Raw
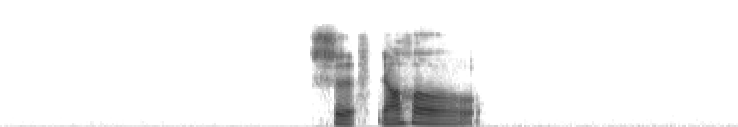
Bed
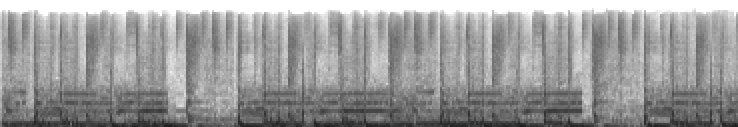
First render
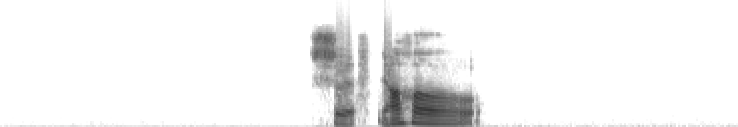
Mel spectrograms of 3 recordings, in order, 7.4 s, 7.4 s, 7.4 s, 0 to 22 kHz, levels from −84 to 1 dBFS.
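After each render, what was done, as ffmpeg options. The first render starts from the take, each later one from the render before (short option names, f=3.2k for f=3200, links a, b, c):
-filter_complex "[0:a]asplit=3[a][b][c];[a]afade=t=out:st=3.34:d=0.02[d];[b]volume=23dB,asoftclip=hard,volume=-23dB,afade=t=in:st=3.34:d=0.02,afade=t=out:st=3.89:d=0.02[e];[c]afade=t=in:st=3.89:d=0.02[f];[d][e][f]amix=inputs=3:normalize=0"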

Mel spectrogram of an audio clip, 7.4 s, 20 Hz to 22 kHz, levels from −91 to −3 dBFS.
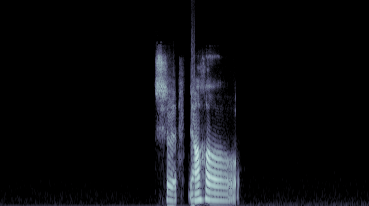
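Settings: -filter_complex "[0:a]asettb=1/sr,asplit=3[a][b][c];[a]atrim=end=3.244[d];[b]atrim=start=3.24:end=3.67,asetpts=PTS-STARTPTS,afade=t=in:d=0.004:c=qsin,afade=t=out:st=0.426:d=0.004:c=qsin,lowpass=3.7k[e];[c]atrim=start=3.666[f];[d][e]acrossfade=d=0.004:c1=hsin:c2=qsin[g];[g][f]acrossfade=d=0.004:c1=qsin:c2=hsin,asettb=1/sr,asplit=3[h][i][j];[h]atrim=end=4.204[k];[i]atrim=start=4.2:end=4.66,asetpts=PTS-STARTPTS,afade=t=in:d=0.004:c=qsin,afade=t=out:st=0.456:d=0.004:c=qsin,tremolo=f=50:d=0.519[l];[j]atrim=start=4.656[m];[k][l]acrossfade=d=0.004:c1=hsin:c2=qsin[n];[n][m]acrossfade=d=0.004:c1=qsin:c2=hsin"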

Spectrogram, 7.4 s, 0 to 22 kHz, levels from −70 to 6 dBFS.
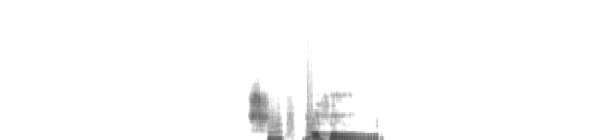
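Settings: -af "bandreject=f=1.6k:w=6.5"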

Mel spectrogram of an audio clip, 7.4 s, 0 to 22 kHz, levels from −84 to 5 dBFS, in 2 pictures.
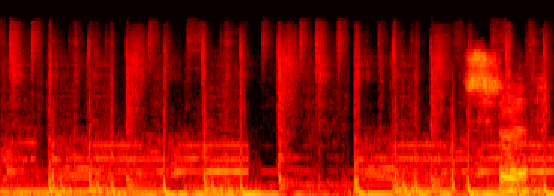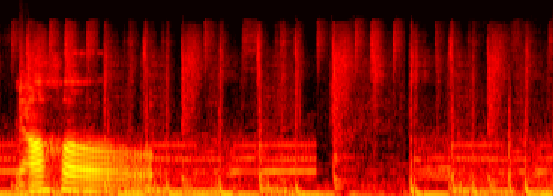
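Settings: -filter_complex "[1:a]volume=-16dB[a];[0:a][a]amix=inputs=2:normalize=0"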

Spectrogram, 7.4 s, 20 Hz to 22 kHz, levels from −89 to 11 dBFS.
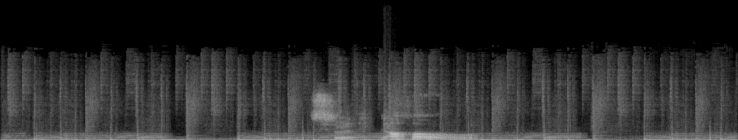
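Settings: -af "aecho=1:1:50|64:0.316|0.188"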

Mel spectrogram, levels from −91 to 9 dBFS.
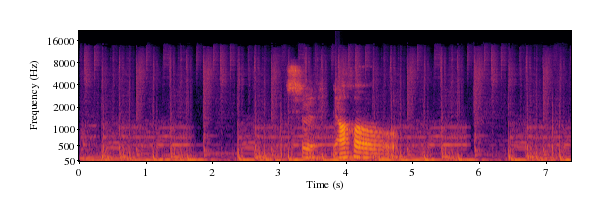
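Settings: -af "volume=3.5dB,alimiter=limit=-1dB:level=0:latency=1"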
